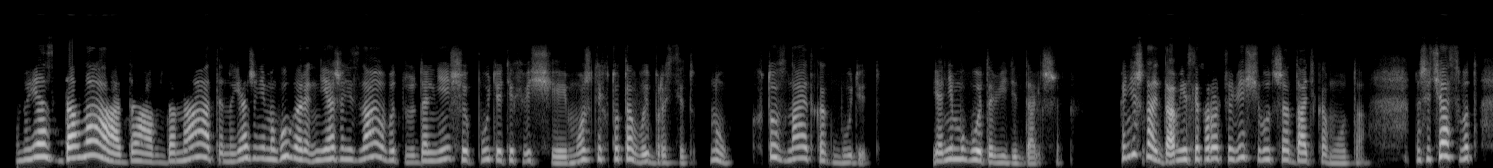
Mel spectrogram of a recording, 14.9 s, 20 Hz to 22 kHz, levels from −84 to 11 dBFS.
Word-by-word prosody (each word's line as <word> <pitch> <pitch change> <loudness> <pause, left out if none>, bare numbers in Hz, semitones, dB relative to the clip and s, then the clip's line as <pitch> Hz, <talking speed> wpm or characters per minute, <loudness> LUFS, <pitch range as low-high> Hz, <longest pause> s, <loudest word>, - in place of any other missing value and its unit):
Ну, 205 +3 -6
я 300 +5 +6
сдала, 265 - +6
да, 185 +1 0
в 165 - -15
донаты, 225 - +1
но 185 - -7
я 240 +7 +2
же 260 - -6
не 255 - -4
могу 255 +6 +1
горе 230 -7 +1
я 240 +3 +3
же 245 -1 -4
не 230 - -2
знаю, 265 +4 0
вот, 215 0 -5
дальнейший 200 +8 -3
путь 230 +2 -7
этих 215 -1 -3
вещей. 150 -7 -4
Может, 225 +9 -4
их 245 - -5
кто-то 245 0 0
выбросит. 165 -5 -6
Ну, 200 -9 -5 0.2
кто 290 -1 -2
знает, 250 +2 -1
как 210 -6 -5
будет? 155 0 -11 0.5
Я 195 0 -2
не 240 - +1
могу 235 -2 +2
это 175 -5 0
видеть 150 -3 -7
дальше. 140 0 -8 0.5
Конечно, 295 -1 +1
там, 185 0 +5
если 230 +2 +2
хорошие 250 0 +1
вещи, 270 -2 -4
лучше 235 0 -3
отдать 200 -3 0
кому-то. 145 -4 -9 0.5
Но 225 - -6
сейчас 255 +4 +3
вот 265 +4 -2
225 Hz, 190 wpm, -23 LUFS, 185-255 Hz, 0.5 s, я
